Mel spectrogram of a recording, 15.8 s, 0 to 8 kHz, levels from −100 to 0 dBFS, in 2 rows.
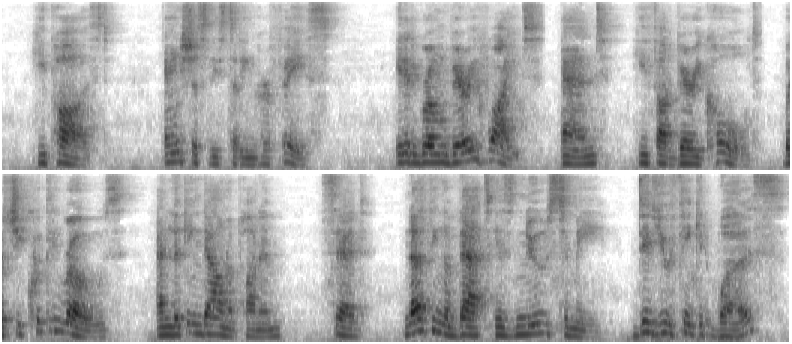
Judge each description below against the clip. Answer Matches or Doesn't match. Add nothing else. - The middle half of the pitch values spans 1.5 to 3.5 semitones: Doesn't match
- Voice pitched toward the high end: Doesn't match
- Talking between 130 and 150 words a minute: Matches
